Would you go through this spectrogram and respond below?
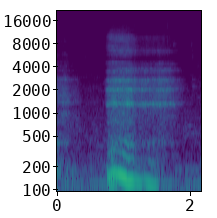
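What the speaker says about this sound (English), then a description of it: "he's sweating profusely and he has difficulty breathing" A nervous man in the Disco Elysium video game breathes heavily with difficulty, one strained, drawn-out gasping exhale near and fairly loud against a low background hum.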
